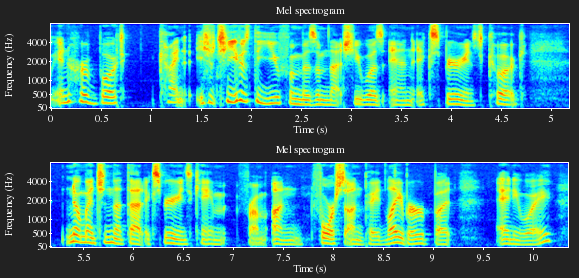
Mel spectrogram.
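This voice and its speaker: A woman's voice: lowish voice, dry recording, studio quality. An American woman hosting a solo podcast, narrating in a chatty, scripted style with wry, informal asides. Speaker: podcast host.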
